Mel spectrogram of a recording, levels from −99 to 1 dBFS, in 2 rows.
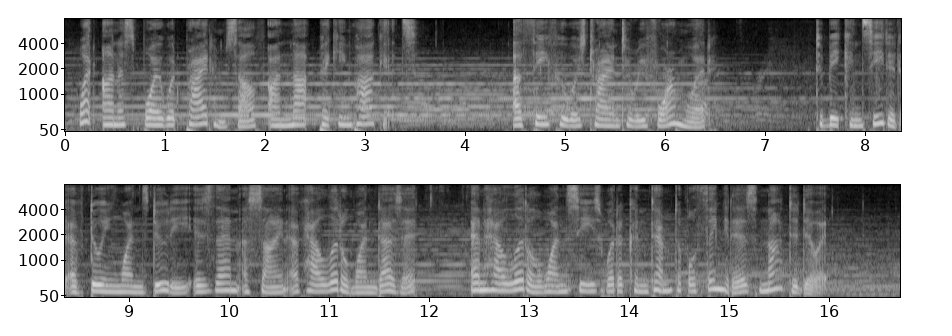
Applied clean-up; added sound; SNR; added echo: none; Musical instrument; 11 dB; none.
